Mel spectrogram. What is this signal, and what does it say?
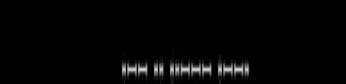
Morse code, heard as a keyed tone, about 43 wpm, 700 Hz. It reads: WI2P
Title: USA Call Signs - 4x Character Spacing - 45wpm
